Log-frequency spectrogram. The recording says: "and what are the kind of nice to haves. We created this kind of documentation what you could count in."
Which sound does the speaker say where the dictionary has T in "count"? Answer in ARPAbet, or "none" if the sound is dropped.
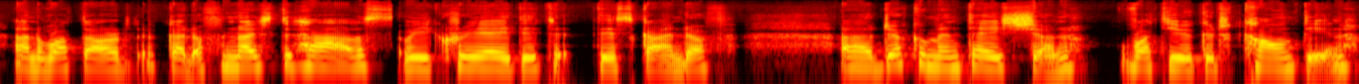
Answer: T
